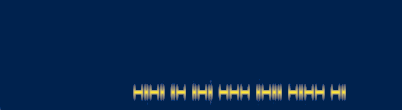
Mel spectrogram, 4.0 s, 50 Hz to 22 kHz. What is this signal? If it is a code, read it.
Morse code, heard as a keyed tone, about 43 wpm, 700 Hz. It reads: CAROLYN
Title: USA Common Names - 45wpm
